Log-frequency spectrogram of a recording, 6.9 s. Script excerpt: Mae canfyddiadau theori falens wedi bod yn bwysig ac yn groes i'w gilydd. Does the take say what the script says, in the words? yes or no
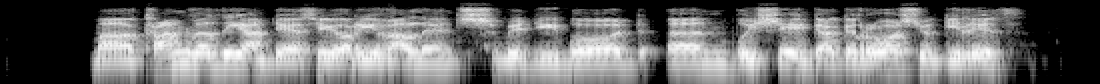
no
